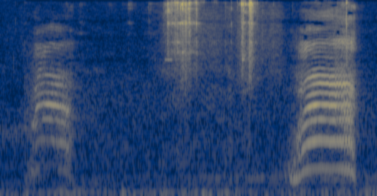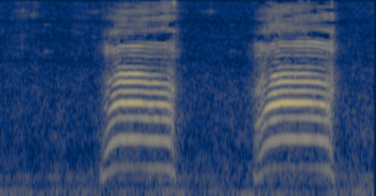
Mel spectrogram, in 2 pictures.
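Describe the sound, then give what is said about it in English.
A neutered male cat named Duarte meows four times, insistent, each call long and rising then falling, with a couple of brief clinking rattles between the first and second meows and no one speaking. “I mean, he's actually got a lot to say. He's been chatting throughout this whole episode, but...”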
